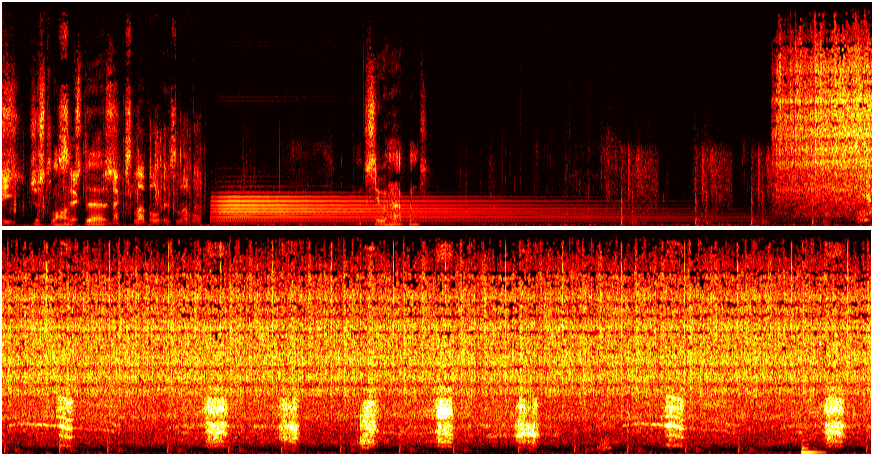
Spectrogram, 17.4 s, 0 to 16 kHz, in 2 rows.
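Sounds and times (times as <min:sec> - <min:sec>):
speech: 0:00.0 - 0:02.5, 0:03.6 - 0:04.4
steady hum: 0:01.1 - 0:17.3
video game ding for losing lives: 0:02.1 - 0:07.8, 0:16.7 - 0:17.1.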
